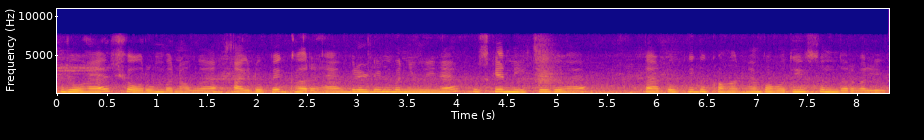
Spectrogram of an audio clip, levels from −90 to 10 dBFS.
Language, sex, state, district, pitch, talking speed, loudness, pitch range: Hindi, female, Punjab, Pathankot, 235 Hz, 185 wpm, -15 LUFS, 225-245 Hz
